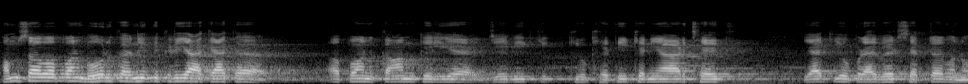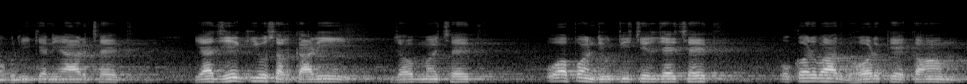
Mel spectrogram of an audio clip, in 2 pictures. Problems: none marked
